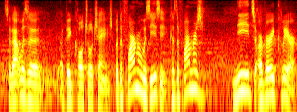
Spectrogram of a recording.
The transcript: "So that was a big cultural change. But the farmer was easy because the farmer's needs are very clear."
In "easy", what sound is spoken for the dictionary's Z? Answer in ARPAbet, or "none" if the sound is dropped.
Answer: Z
